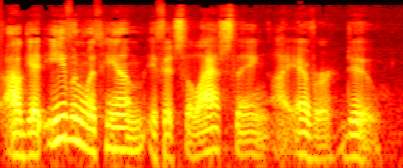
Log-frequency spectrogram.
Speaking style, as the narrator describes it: quietly to Charlie, he says

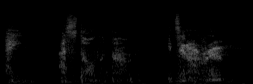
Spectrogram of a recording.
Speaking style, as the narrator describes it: whispers to his sister

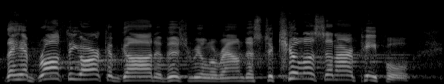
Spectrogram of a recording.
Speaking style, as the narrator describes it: the people of Ekron cried out

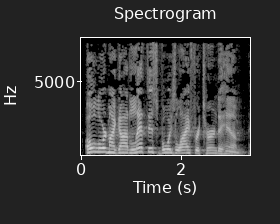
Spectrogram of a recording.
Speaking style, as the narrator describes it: Elijah cried to the Lord

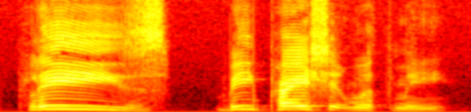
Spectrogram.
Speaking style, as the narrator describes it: he pleaded and pled

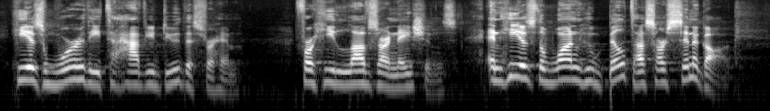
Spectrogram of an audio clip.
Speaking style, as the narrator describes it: they pleaded with him earnestly, saying

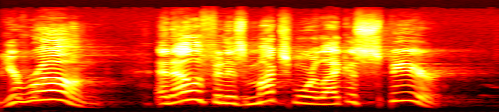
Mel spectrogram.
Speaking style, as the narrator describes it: cried

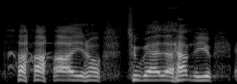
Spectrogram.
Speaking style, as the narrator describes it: So my first reaction was to laugh and go

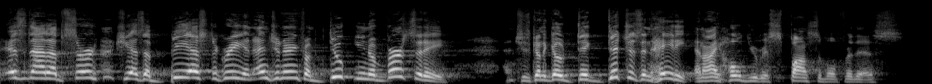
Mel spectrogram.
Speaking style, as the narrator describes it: this father screamed in the phone

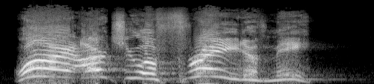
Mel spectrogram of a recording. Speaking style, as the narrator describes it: Satan roared

